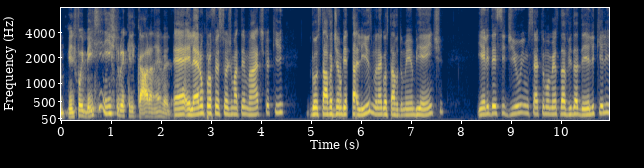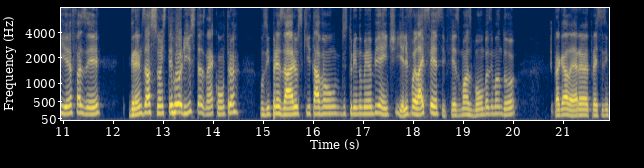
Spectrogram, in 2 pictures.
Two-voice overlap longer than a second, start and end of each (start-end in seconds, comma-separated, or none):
none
